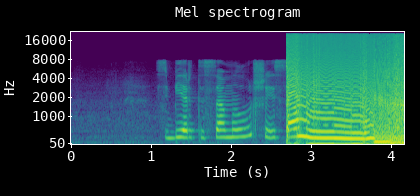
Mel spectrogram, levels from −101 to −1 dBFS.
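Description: Float read as integer, from 2.69 s to the end: the speech abruptly turns into a harsh, very loud, nearly square waveform sitting at an almost fixed, high level. Background noise becomes as loud as the speech, though pitch stays traceable. This likely reflects 32-bit float samples read as 32-bit integers.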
